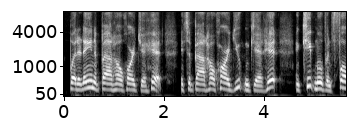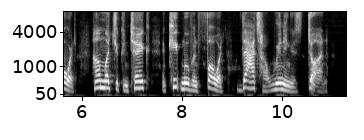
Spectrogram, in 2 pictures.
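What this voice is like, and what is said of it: Rocky Balboa accent impression. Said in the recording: “I'm going to try to do this in a Rocky accent. ... I hope I don't butcher this. ... How bad was that ... That was excellent.”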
